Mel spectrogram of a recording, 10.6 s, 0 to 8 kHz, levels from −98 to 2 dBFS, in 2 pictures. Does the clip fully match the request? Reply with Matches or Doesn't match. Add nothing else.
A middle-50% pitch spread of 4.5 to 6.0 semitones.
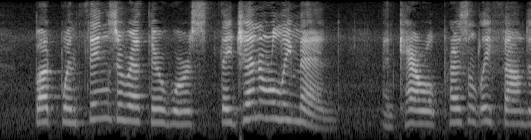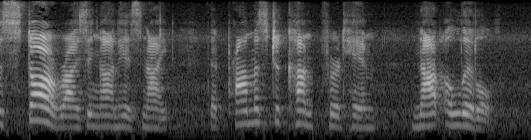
Matches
